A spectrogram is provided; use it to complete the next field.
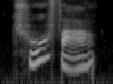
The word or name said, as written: chu2fang2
